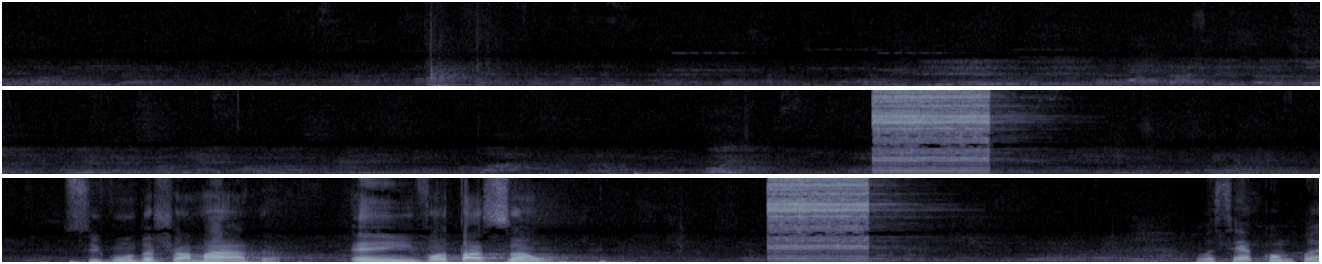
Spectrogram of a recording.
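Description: Many people murmur and chat in a large echoing hall.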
